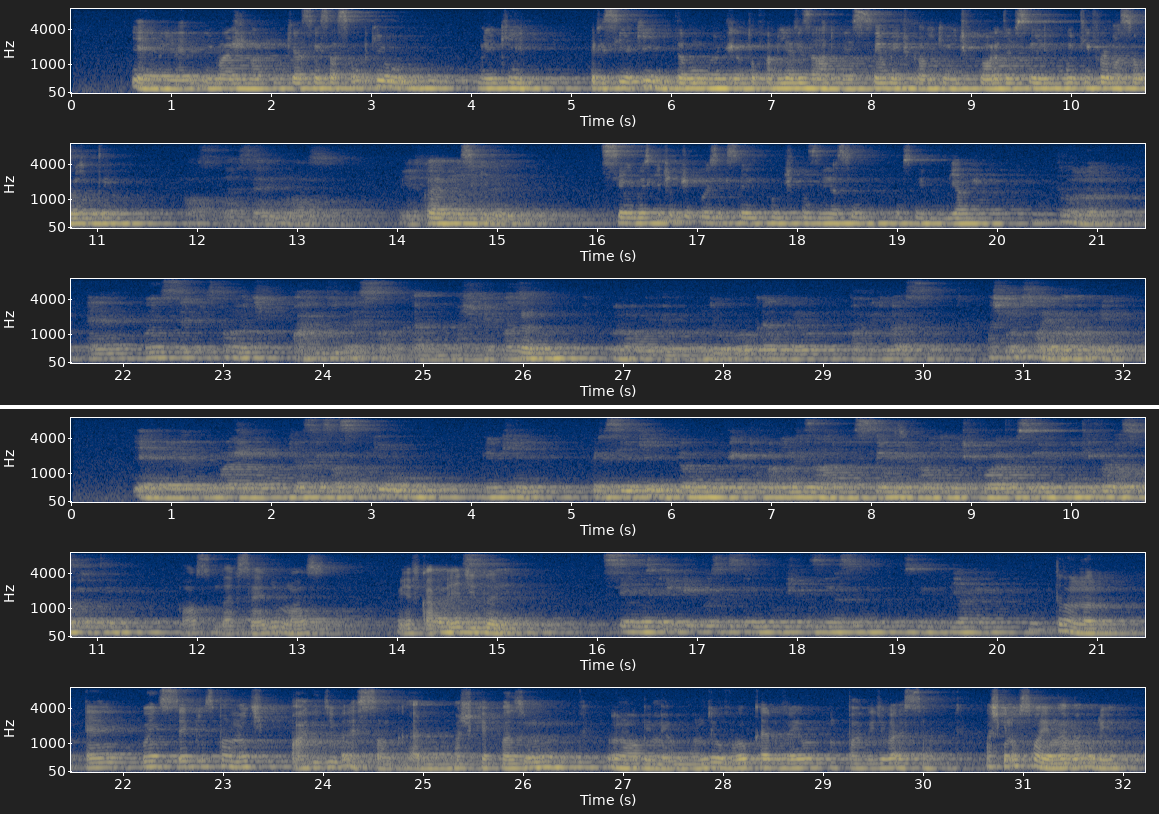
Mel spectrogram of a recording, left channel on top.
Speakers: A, on the left (about 85°); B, on the right (about 80°).
A: é, imaginar como que é a sensação, porque eu meio que cresci aqui, então eu já estou familiarizado, mas
B: Sei,
A: realmente
B: sei.
A: para alguém que vem de fora deve ser muita informação ao mesmo tempo.
B: Nossa, deve ser demais. Eu ia ficar
A: É,
B: perdido
A: mas que,
B: aí.
A: sim, mas que tipo de coisa que você curte fazer assim, quando você viaja?
B: Então, mano, é conhecer principalmente parque de diversão, cara. Eu acho que é quase
A: Uhum,
B: um, um hobby meu. Onde eu vou, eu quero ver um, um parque de diversão. Acho que não só eu, né? A maioria.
